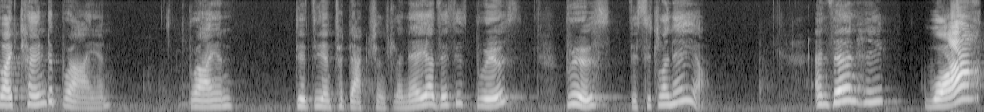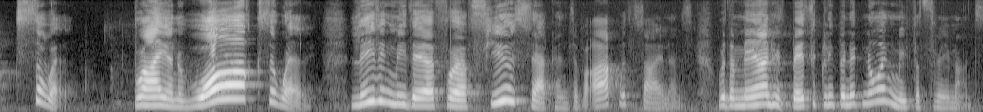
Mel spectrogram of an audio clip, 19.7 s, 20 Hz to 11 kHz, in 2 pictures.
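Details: Adult woman, profoundly hearing impaired since age 4, when a 106-degree fever destroyed about two thirds of her hearing; she does not hear S, CH or T sounds and says her speech is a speech impediment, not an accent; deaf speech.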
